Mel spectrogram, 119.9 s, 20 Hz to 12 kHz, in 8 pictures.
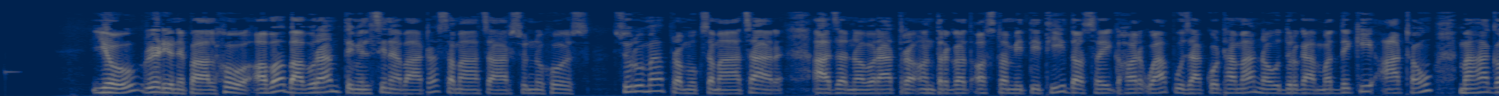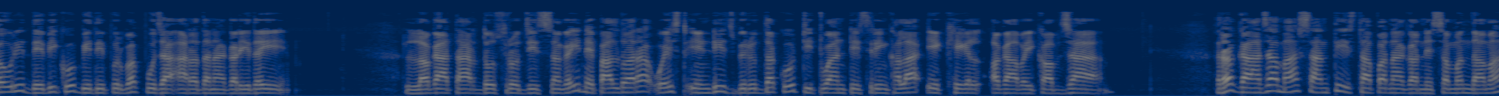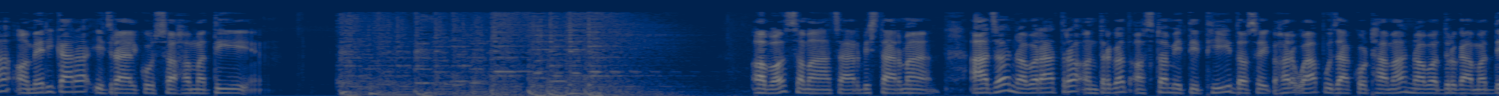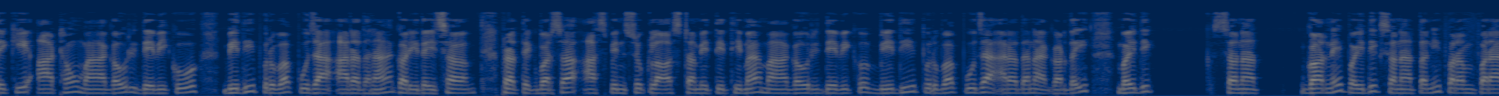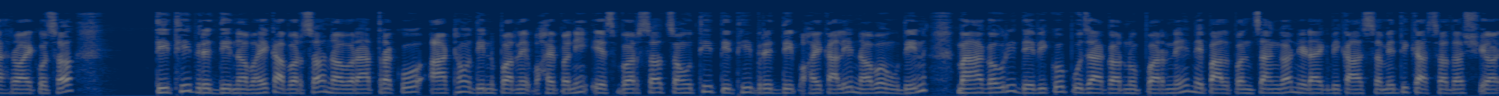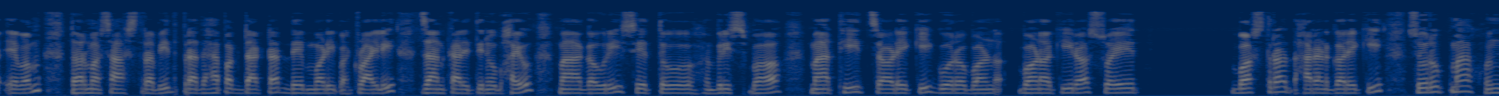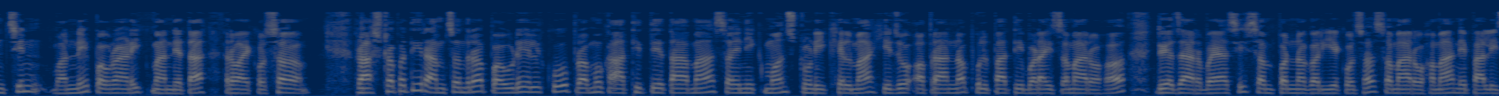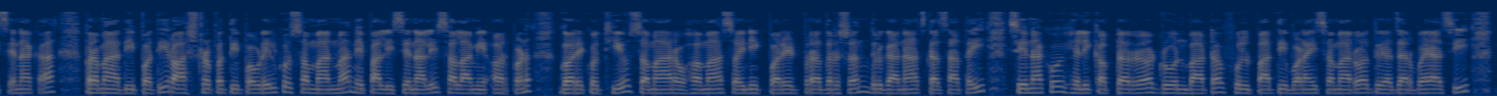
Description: बिहान ९ बजेको नेपाली समाचार : १४ असोज , २०८२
